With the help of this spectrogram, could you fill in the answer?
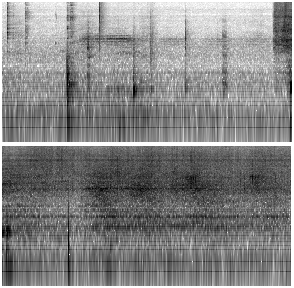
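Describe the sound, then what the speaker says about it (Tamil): Greens dosa batter hits a hot stone griddle. A few light ladle taps come first, then a loud, steady sizzle swells and holds close. "கல் காஞ்சிடுச்சுங்க தோசை ஊற்றிக்கலாம்"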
